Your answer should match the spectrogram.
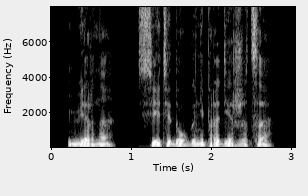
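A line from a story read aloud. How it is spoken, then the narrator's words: Whispered reminder. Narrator (Russian): шепотом напомнил Уоррен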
